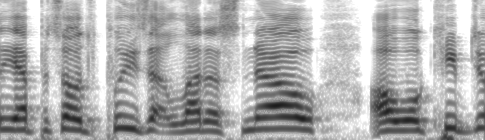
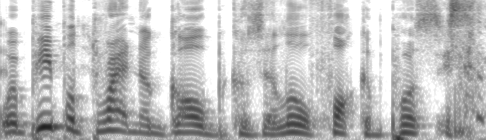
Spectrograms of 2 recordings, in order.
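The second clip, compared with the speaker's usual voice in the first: slightly put-on Staten Island dad voice, quieter; 5 semitones lower, 7 dB quieter than usual. Imitating what dads on Staten Island would say, in a Staten Island dad voice. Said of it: "I adjusted my voice slightly".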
